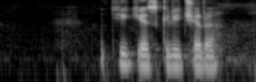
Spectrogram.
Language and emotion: Russian, neutral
